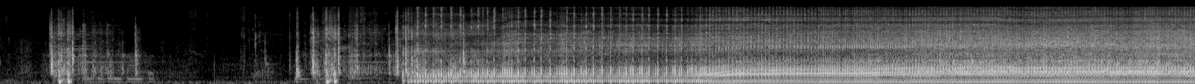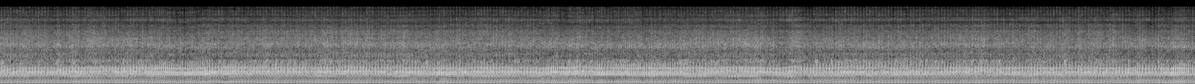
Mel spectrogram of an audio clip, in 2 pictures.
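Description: A small mini power tiller engine starts after a few quiet seconds and runs steadily and loudly, a constant mechanical drone that continues to the end.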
